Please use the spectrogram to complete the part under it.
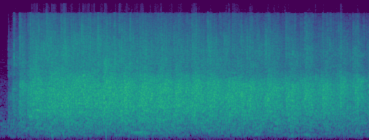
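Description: A studio audience claps together in agreement during a talk show segment, a dense, steady wash of applause that starts abruptly and holds loud and full throughout.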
